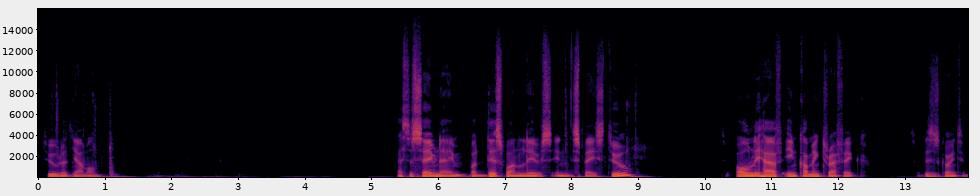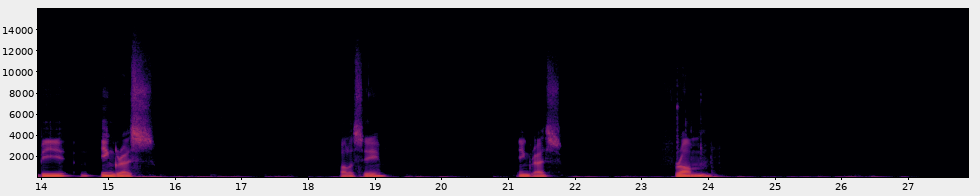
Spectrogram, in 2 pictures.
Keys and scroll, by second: 0.0-5.5 typing, 7.7-9.3 typing, 10.6-11.3 typing, 12.6-13.2 typing, 15.0-26.0 typing.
